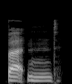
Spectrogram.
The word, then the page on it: buttoned: British English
